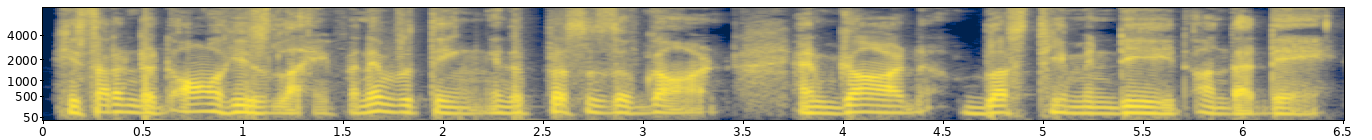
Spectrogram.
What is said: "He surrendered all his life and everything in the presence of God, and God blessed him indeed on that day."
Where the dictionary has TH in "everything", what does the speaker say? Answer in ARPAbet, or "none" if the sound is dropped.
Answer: T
